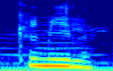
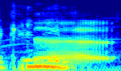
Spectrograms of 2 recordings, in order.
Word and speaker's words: Grimhill: Grimil. Pas Grinil.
